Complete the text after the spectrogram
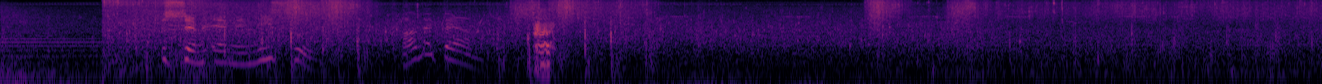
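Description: Tall dry grass rustles as someone runs through it.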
